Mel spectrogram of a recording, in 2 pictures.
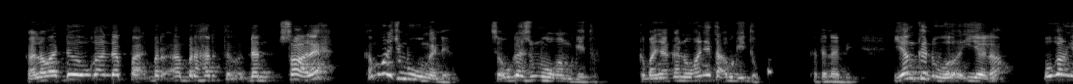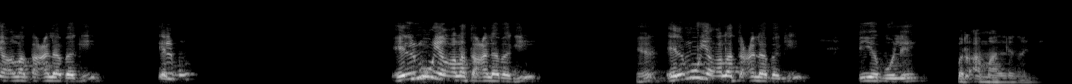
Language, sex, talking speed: Malayalam, male, 135 wpm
